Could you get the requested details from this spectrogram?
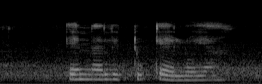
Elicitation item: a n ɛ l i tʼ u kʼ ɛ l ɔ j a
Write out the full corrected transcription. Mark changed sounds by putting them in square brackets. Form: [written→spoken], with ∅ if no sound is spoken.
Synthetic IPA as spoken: [a→ɛ] n [ɛ→a] l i tʼ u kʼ ɛ l ɔ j a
